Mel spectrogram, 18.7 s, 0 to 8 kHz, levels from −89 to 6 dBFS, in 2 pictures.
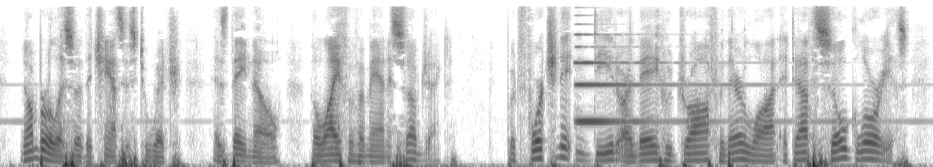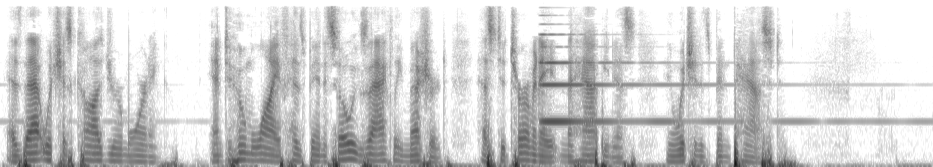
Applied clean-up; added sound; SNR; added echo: none; Piano; 13 dB; none.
